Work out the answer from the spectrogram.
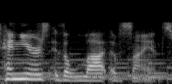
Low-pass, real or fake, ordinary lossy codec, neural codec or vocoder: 7.2 kHz; real; AAC, 48 kbps; none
